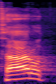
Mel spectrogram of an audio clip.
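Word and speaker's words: ث: সা হরফটি বারিক মানে পাতলা করে উচ্চারণ করতে হবে। তাহলে আমরা এখন সায়ের মাখরাজ লক্ষ্য করি। সায়ের মাখরাজ কোন জায়গা থেকে? স্ক্রিনে দেখা যাচ্ছে। সা হরফটির মাখরাজ হলো উচ্চারণের স্থান জিহ্বার আগা সামনের উপরের 2 দাঁতের আগার সঙ্গে লাগিয়ে উচ্চারিত হয়।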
